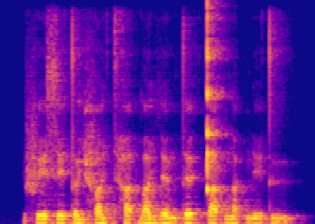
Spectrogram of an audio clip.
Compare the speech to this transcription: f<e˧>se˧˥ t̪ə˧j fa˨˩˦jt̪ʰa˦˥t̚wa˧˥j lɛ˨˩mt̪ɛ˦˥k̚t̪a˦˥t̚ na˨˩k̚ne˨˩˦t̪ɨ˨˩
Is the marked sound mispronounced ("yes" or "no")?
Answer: no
